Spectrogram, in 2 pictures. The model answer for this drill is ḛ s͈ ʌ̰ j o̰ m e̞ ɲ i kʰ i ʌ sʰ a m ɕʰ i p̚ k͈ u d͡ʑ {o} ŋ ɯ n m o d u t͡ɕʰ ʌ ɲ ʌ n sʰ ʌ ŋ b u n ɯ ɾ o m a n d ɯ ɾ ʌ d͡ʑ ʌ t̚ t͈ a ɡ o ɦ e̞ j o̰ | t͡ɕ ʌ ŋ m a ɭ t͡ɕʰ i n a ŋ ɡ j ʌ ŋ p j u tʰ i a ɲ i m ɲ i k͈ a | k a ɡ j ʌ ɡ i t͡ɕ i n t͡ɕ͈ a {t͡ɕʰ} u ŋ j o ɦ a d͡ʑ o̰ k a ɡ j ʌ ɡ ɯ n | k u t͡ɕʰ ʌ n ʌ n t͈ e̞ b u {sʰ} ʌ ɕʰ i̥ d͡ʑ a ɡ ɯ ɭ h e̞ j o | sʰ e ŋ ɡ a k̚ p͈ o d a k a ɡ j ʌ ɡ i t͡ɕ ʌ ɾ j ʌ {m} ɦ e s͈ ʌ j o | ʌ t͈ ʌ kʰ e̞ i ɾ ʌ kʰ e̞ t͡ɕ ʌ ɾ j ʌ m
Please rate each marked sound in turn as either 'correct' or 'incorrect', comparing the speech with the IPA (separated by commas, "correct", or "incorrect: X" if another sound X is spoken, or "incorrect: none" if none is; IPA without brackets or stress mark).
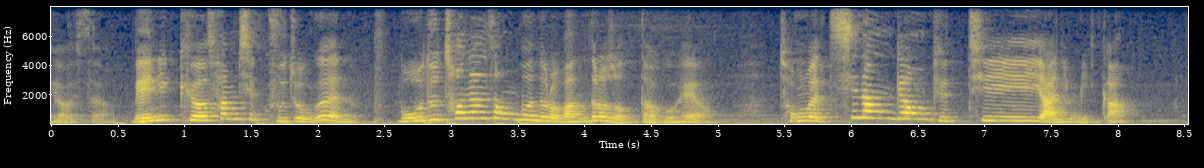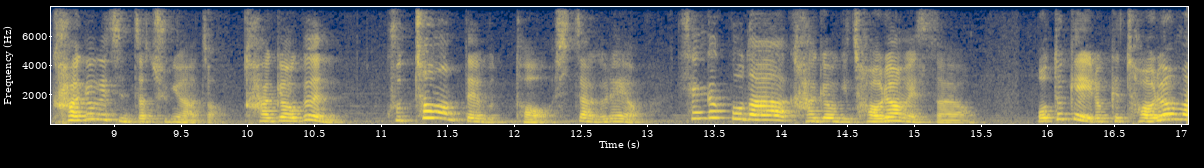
correct, incorrect: t͡ɕ, incorrect: tʰ, correct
